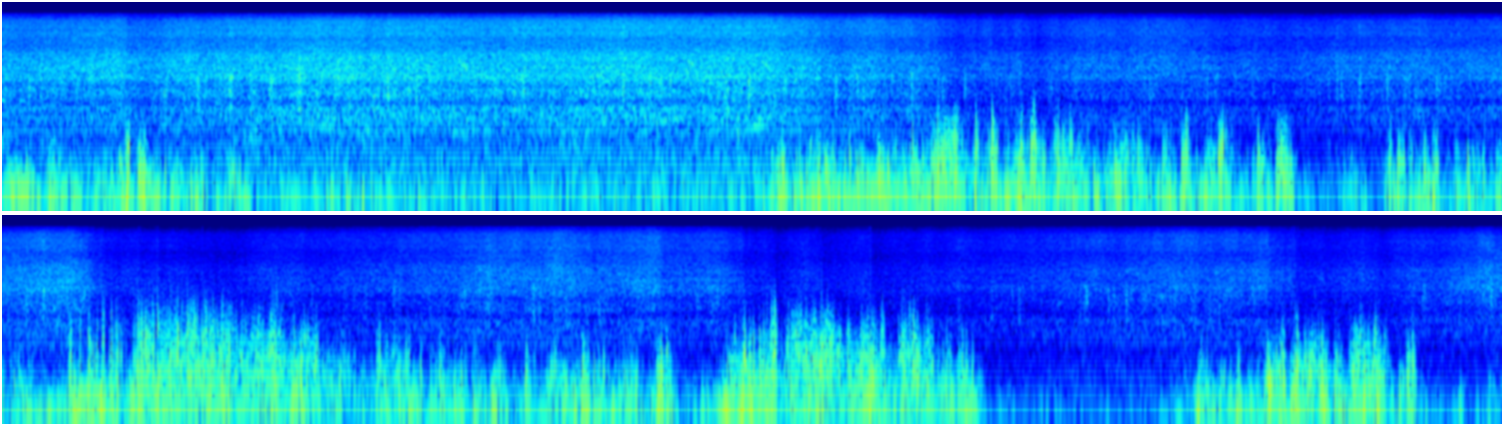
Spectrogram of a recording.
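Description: Fountain jets hiss and spray falls splashing onto a pond.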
